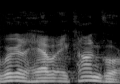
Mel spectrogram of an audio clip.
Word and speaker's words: concours: going to have a concore right I had to go home and look it up you don't pronounce the S I've learned uh so uh they agreed to have the concore on their front yard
